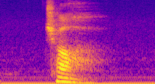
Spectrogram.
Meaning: 1. chandelier 2. torch 3. facula 4. fire, light 5. enlightened person 6. heavenly/celestial body (especially the sun)
- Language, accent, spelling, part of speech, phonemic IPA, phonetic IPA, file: Armenian, Western Armenian, ջահ, noun, /t͡ʃɑh/, [t͡ʃʰɑh], HyW-ջահ.ogg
